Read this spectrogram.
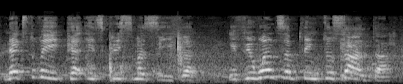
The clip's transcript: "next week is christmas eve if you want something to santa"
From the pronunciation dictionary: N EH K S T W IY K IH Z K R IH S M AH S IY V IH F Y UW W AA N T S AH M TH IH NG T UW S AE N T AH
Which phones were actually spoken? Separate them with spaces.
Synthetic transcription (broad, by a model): N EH K S T W IY K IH S K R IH S M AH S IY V IH F Y UW W AA N T S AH M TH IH NG T UW S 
